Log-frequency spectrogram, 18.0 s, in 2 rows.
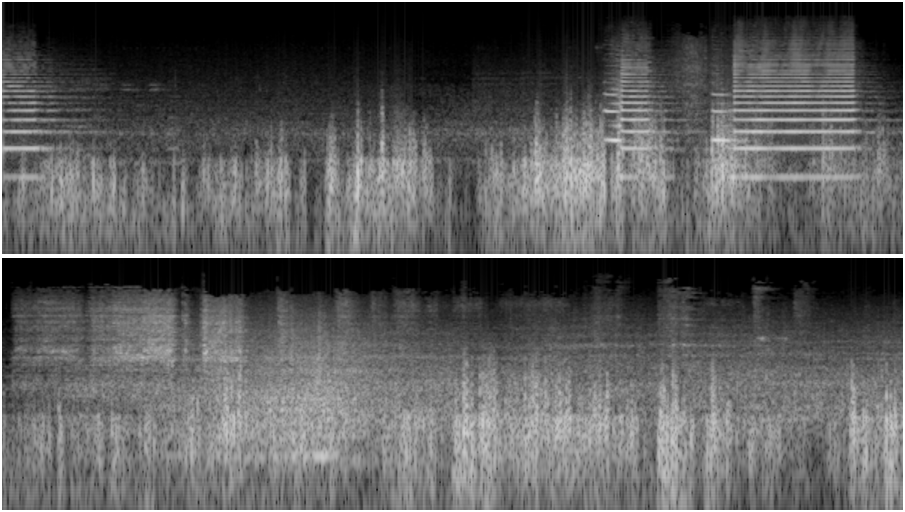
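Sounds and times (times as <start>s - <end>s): locomotive horn blasts: 0.0s - 1.0s, 6.0s - 8.9s
wheels clattering over rail joints: 9.1s - 18.0s.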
